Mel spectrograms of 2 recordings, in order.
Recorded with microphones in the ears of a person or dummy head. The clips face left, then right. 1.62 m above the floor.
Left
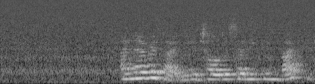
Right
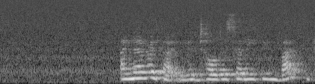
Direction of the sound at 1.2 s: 65° right (ahead or behind).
